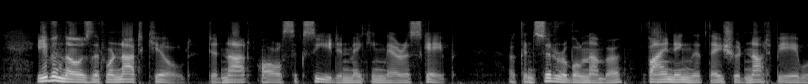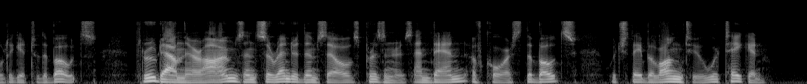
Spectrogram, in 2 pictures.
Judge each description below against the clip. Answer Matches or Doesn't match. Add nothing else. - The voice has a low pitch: Matches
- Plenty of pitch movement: Doesn't match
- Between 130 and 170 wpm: Doesn't match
